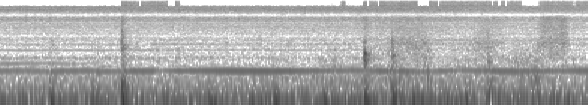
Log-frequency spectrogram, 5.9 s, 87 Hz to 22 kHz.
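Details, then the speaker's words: Ram 1500 3.0 EcoDiesel after fuel filter replacement, key-on with engine off to purge air: faint steady electric hum with light clicks, fuel pump priming normally while checking for leaks. "So you can hear the fuel pump running there."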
